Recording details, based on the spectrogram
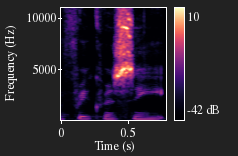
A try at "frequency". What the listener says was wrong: Frequency. Good. Watch the N. Everyone, frequency. In Taiwan English, you often just leave a nasalized vowel there. You have to watch and listen to get this. Taiwan English will often have frequency. No N. Just a nasalized vowel. Frequency should be frequency. Frequency.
